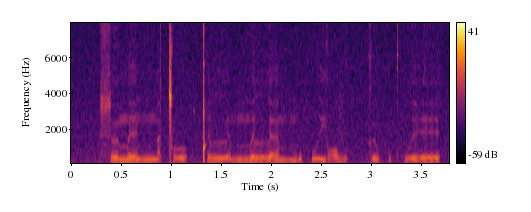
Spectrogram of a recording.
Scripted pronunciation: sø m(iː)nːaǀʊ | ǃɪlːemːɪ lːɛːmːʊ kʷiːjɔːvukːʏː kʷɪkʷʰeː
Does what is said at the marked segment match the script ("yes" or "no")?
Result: no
